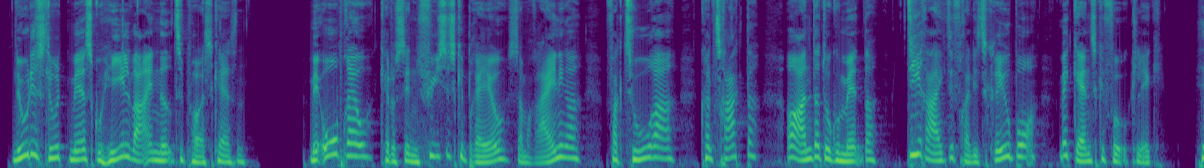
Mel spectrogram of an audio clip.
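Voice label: danish male; lektoring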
